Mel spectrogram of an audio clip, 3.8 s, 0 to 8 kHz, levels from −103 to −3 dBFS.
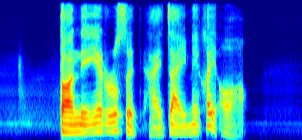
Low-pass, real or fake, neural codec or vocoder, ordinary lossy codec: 7.2 kHz; fake; codec, 16 kHz in and 24 kHz out, 0.9 kbps, LongCat-Audio-Codec, fine tuned four codebook decoder; none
